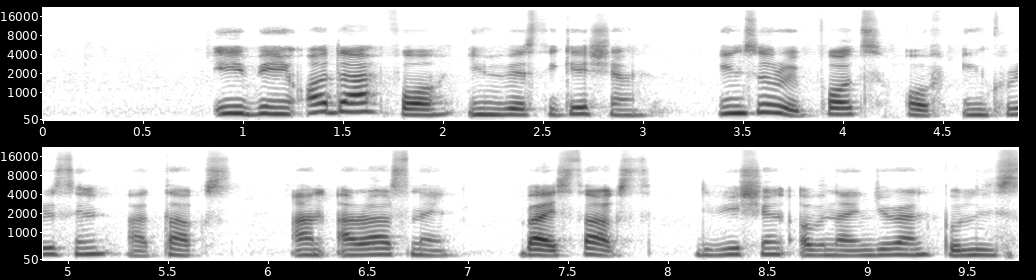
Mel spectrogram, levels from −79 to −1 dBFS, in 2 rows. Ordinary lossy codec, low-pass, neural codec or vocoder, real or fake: none; none; autoencoder, 48 kHz, 128 numbers a frame, DAC-VAE, trained on Japanese speech; fake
